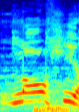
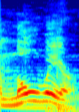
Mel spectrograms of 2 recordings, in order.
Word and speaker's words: Nowhere: 是 Babe 成型的最初期 Nowhere 年代。 Nowhere 好多人在那儿还说什么 Not Here，这胡说八道，人叫 Nowhere，人家也没有说要把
